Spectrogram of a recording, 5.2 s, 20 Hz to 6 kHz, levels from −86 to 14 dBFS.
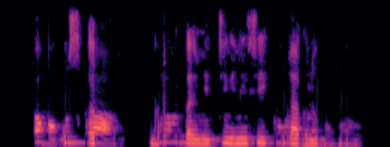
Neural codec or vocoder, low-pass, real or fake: none; 5.4 kHz; real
